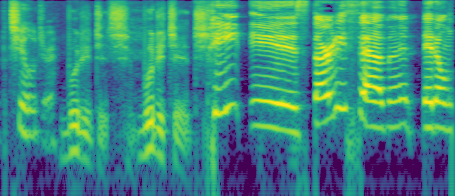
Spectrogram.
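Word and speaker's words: Buttigieg: bit moody but a kid but it's children booty tooch Budaj he is 37 it got his height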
